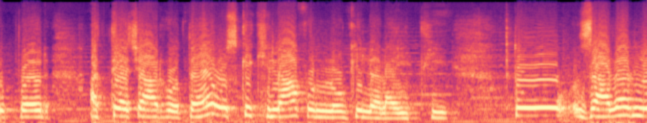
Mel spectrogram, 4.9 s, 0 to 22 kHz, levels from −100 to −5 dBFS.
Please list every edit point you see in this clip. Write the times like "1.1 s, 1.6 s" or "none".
none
